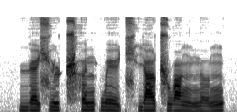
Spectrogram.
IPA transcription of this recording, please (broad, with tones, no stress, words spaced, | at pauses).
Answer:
ɥɛ˥ɕy˥ ʈ͡ʂʰə˥npwe˥˩ɪ̯t͡ɕʰjä˥ʈ͡ʂwɑ˥˩ŋ n̪ɤ˧˥ŋ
